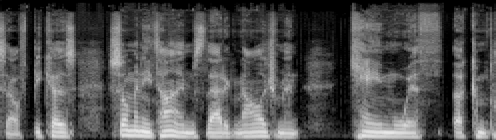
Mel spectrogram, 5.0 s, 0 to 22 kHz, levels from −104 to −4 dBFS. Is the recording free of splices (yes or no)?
yes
